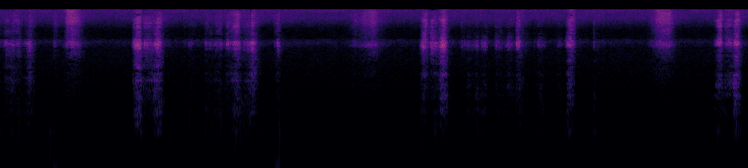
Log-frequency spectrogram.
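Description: A felt-tip gold marker writes on a flat sheet of white paper lying on a table, its tip scratching and rubbing across the surface in short, irregular strokes. The sound is a quiet, bright, dry squeak-and-scrape with pauses between the strokes.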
